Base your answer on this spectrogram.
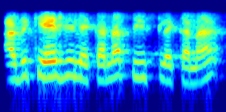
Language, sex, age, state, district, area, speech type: Kannada, female, 45-60, Karnataka, Mandya, rural, conversation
